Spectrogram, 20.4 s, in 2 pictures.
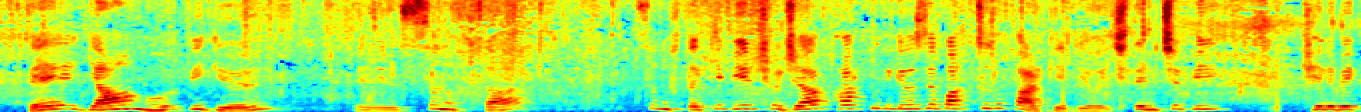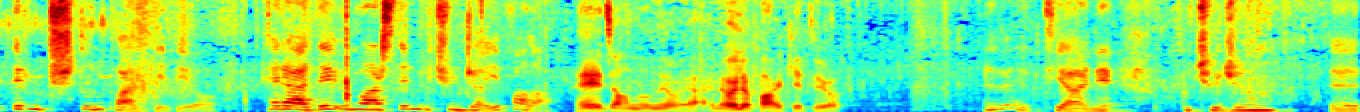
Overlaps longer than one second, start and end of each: none

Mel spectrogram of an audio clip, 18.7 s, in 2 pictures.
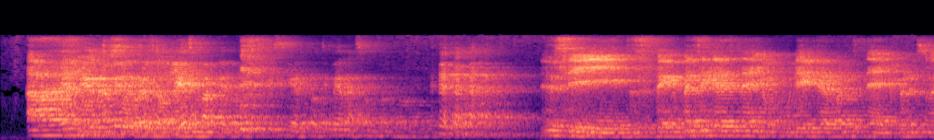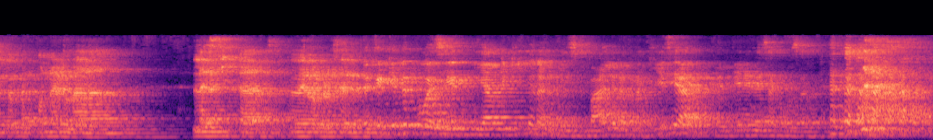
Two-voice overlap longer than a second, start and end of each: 0.6-2.0

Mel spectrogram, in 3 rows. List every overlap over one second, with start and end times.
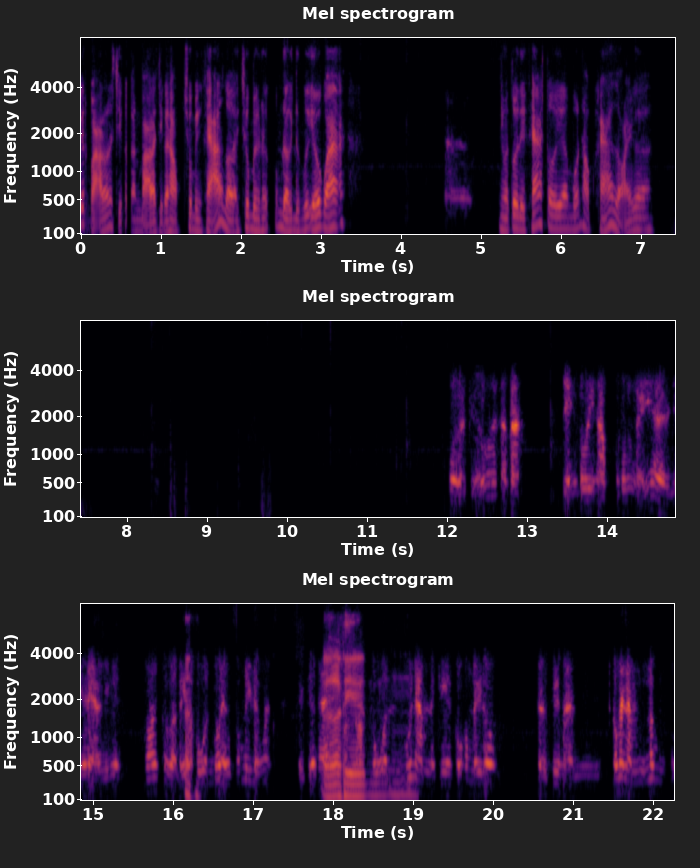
17.8-19.1

